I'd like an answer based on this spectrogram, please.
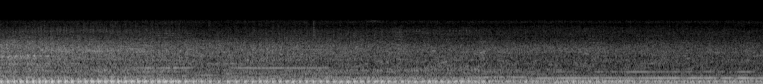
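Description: Road traffic: a motor vehicle engine running close by, with motorcycles and cars passing. It is loudest in the first couple of seconds and eases off after about five seconds.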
